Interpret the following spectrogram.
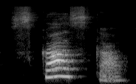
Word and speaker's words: сказка: I pronounce z here as s because it is located near unvoiced ka. It will become unvoiced too. It will be diseased from this ka letter.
